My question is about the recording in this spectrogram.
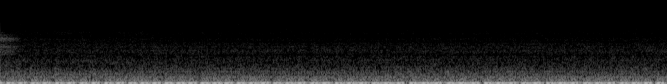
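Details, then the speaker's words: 2018 Fiat 500 with about 20,000 miles, after tank filled with diesel: deep lumpy idle stumbling about three times a second like running on three cylinders, check engine light flashing, rich condition; diesel damaged spark plugs, debris damaged valves, losing compression. "ahí está arrancando pero está fallando como que si estuviera trabajando sobre 3 lindroos"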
